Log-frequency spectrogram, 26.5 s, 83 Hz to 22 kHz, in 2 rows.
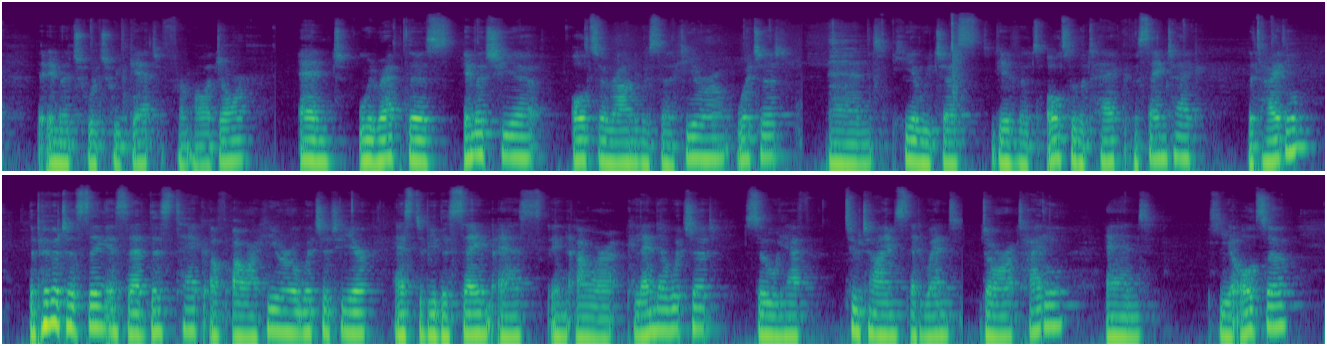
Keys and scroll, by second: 2.7 ctrl+z, 3.9 alt+Return, 8.7 ctrl+space, 9.9 Return.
